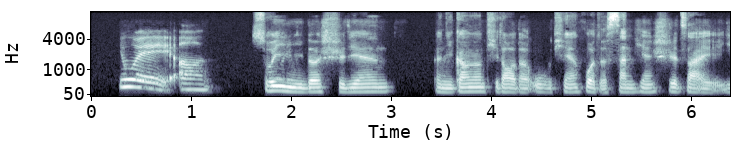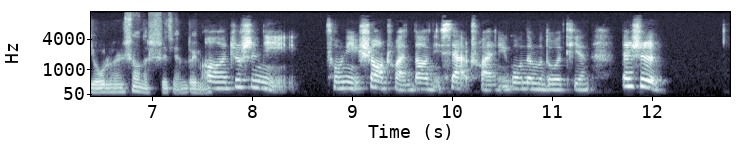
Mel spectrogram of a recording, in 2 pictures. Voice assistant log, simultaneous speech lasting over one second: none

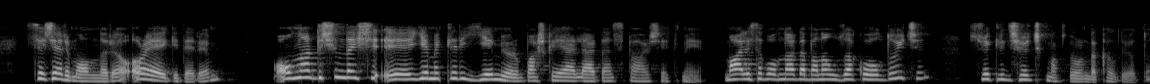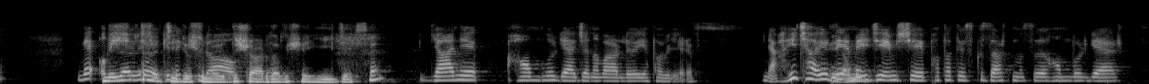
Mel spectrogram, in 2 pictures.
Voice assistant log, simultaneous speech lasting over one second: present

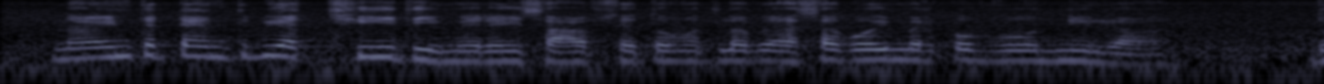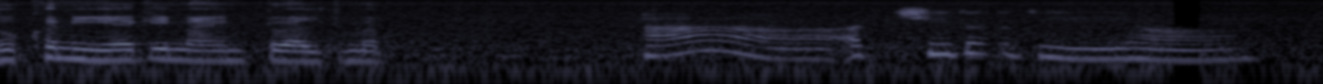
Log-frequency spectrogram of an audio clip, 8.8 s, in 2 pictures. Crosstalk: none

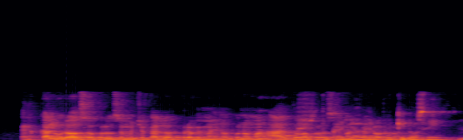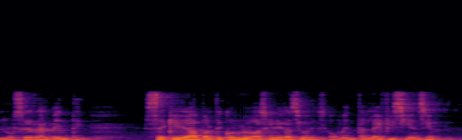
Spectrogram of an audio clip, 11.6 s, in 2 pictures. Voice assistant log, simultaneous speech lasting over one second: present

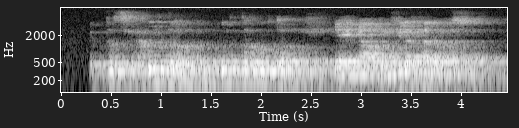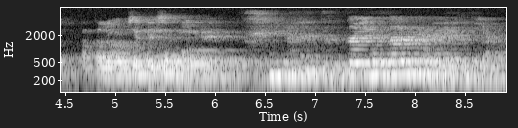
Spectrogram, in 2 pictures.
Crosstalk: none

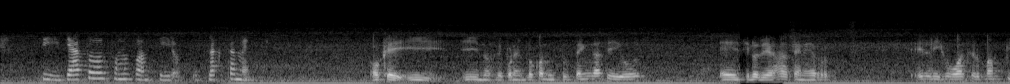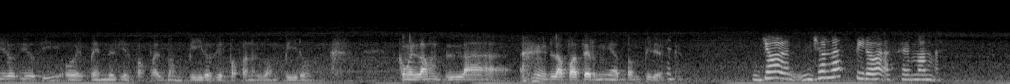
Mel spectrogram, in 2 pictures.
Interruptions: none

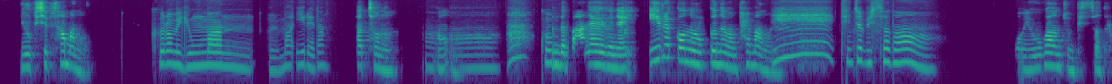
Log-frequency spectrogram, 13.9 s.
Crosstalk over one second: none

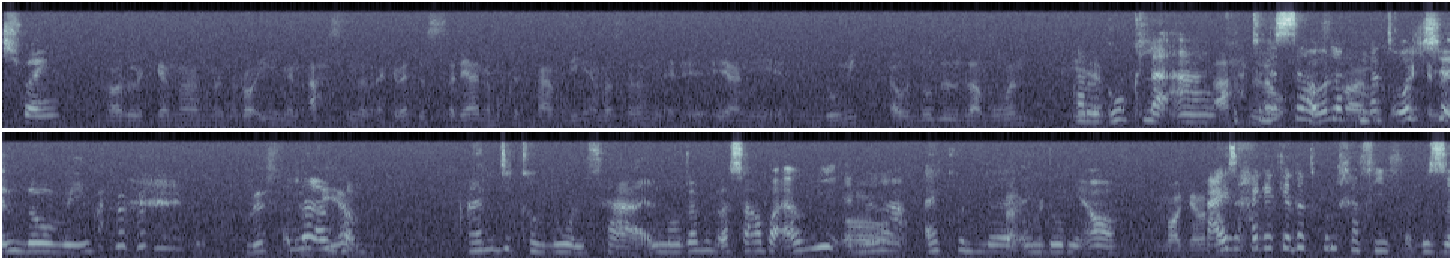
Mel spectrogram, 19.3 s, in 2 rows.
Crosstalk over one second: present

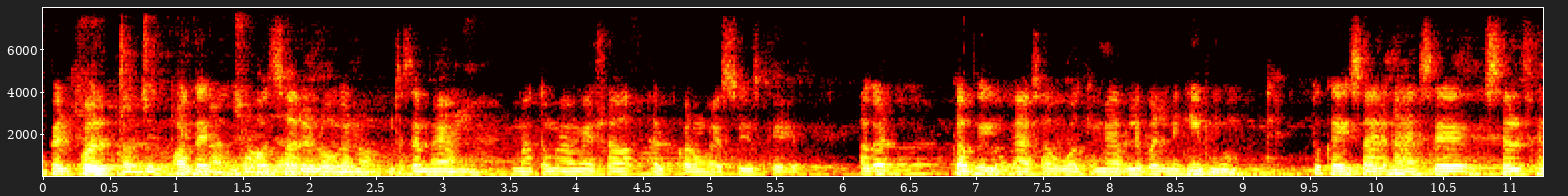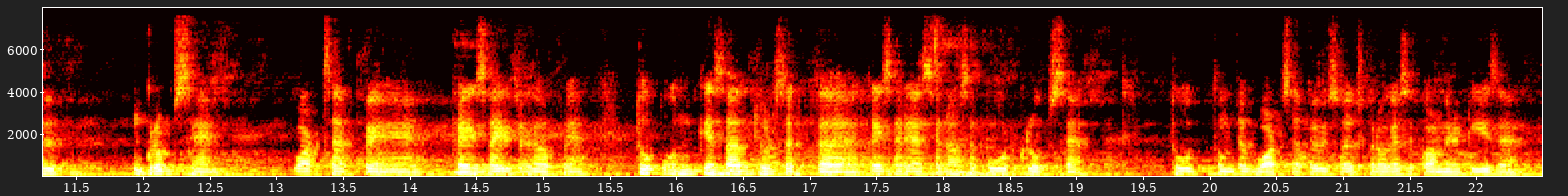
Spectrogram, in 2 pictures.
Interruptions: present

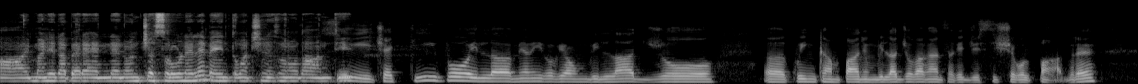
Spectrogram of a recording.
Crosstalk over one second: none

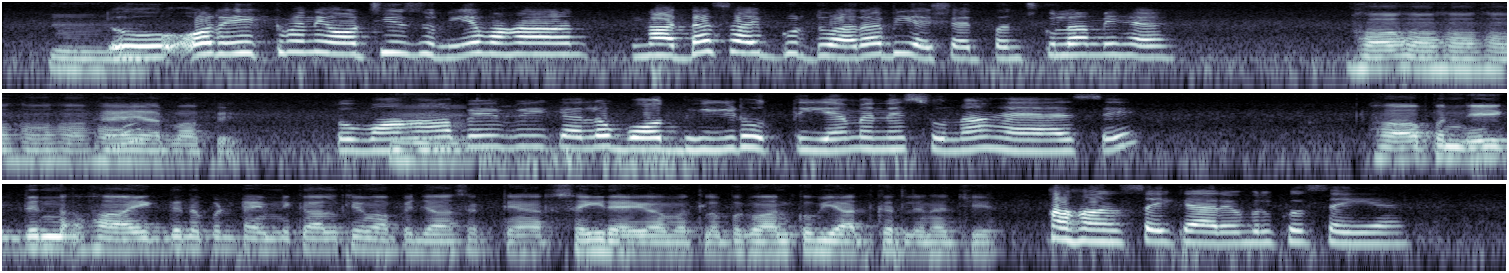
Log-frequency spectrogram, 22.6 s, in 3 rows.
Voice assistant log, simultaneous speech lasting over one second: none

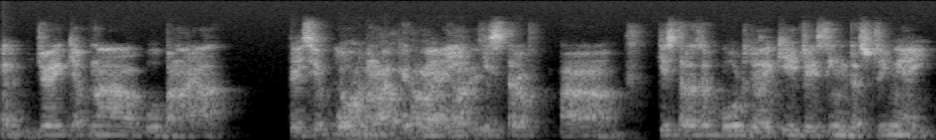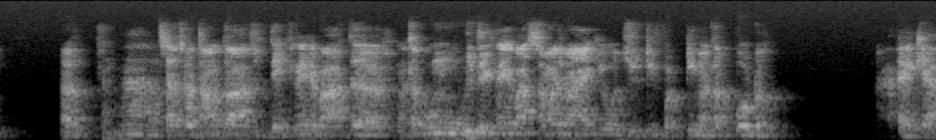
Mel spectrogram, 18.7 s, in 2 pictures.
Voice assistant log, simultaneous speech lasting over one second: present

